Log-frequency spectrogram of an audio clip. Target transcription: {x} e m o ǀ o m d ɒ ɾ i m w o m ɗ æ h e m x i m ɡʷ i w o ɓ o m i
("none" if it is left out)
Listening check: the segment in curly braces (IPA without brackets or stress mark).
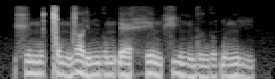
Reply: x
